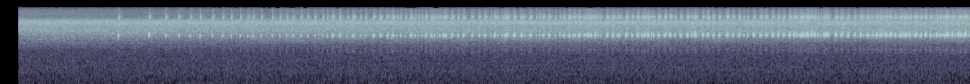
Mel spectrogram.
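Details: Large brown cicada in an apparent territorial dispute, giving a steady, hissing high-pitched buzz that holds without a break and grows slightly louder toward the end.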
